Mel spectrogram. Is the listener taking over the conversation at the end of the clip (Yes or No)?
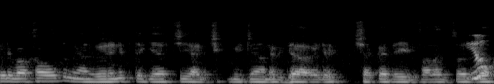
Yes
